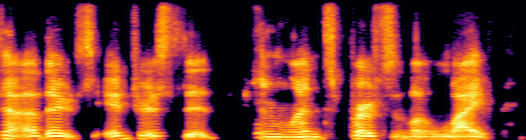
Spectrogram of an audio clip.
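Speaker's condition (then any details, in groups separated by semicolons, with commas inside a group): Primary lateral sclerosis; voice affected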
